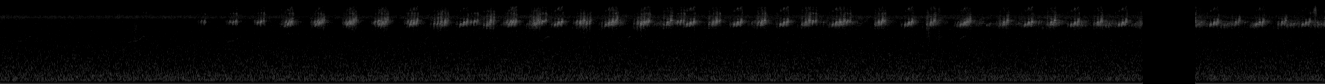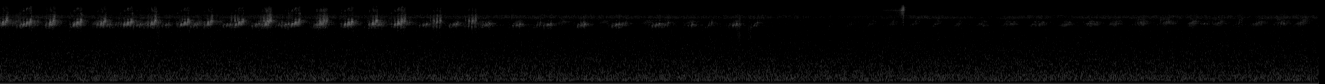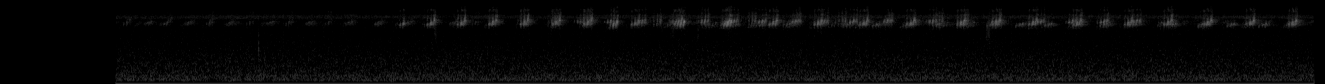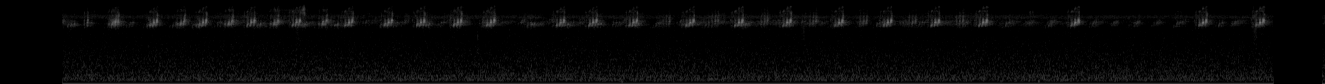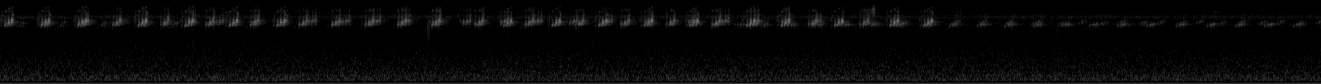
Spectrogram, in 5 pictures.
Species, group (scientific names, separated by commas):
Poecilimon thoracicus, Orthoptera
